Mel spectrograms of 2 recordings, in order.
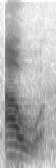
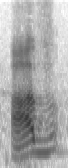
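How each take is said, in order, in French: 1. Il se termine par un son w. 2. Il se termine par un son v. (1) "c'est aou" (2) "c'est av"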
